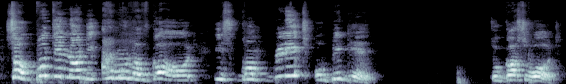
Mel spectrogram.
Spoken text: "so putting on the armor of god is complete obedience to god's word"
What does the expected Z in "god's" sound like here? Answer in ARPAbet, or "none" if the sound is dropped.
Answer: S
